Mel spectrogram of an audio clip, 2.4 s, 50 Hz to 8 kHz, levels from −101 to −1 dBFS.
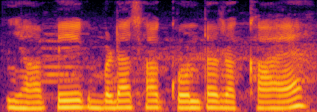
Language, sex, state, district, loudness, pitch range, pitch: Hindi, male, Uttar Pradesh, Saharanpur, -15 LUFS, 170-180 Hz, 175 Hz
